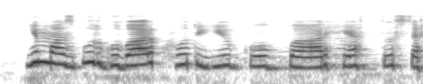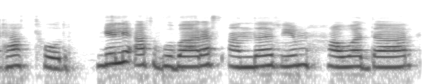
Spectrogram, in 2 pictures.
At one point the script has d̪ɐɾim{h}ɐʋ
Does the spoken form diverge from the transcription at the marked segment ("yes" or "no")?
no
